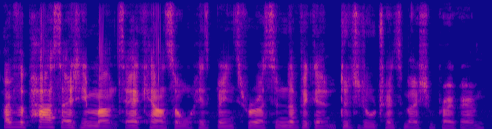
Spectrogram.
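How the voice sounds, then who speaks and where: A man's voice: lowish voice, fairly quick, sharp tone. A man, a chief digital officer, giving an upbeat scripted presentation. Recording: voice somewhat distant from mic.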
